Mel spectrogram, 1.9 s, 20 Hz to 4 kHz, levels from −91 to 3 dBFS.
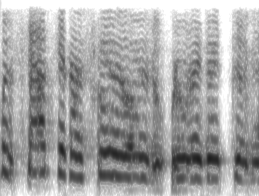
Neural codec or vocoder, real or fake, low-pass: codec, 16 kHz, 1 kbps, FreqCodec, smaller model; fake; 3.6 kHz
